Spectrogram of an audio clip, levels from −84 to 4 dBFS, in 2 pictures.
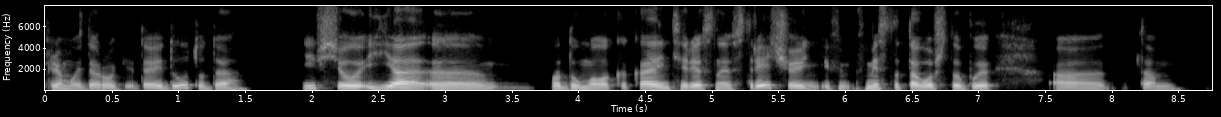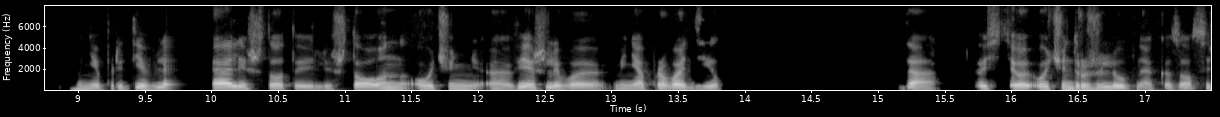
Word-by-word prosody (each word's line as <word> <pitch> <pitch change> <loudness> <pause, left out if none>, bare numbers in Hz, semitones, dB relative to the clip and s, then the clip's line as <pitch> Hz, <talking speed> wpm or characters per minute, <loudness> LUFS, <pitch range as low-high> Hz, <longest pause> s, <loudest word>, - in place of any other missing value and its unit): прямой 155 -3 -2
дороге 145 -2 -2
дойду 160 +12 +1
туда, 165 -8 -3 0.4
и 230 +2 -1
всё. 185 -9 +4
И 170 - +1
я, 175 -5 +5
э, - - -13 0.4
подумала: 165 -3 +1
"Какая 180 +6 +3
интересная 175 -2 0
встреча". 240 +5 +1
И 155 -1 -4
в 170 +2 -8
вместо 195 -2 -1
того, 175 +1 +3
чтобы, 165 -3 0 0.4
а, 140 -2 -3 0.3
там, 140 -2 -5 0.5
мне 160 -2 -4
предъявляли 195 +7 +1
что-то 155 -4 -3
или 145 +1 -5
что, 215 +8 0
он 180 -1 0
очень, 165 -2 -2
э, 155 0 -5
вежливо 155 -6 +1
меня 155 -1 -2
проводил. 150 -3 +1 1.3
Да. 150 -4 0 0.3
То 210 - -4
есть, 220 0 -4
э, 185 0 +5
очень 200 -1 -1
дружелюбный 180 -5 0
оказался 150 +4 -5
165 Hz, 130 wpm, -21 LUFS, 150-185 Hz, 1.3 s, я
